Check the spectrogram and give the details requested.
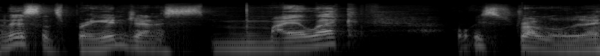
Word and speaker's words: Smialek: So for more on this, let's bring in Jeanna Smialek.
